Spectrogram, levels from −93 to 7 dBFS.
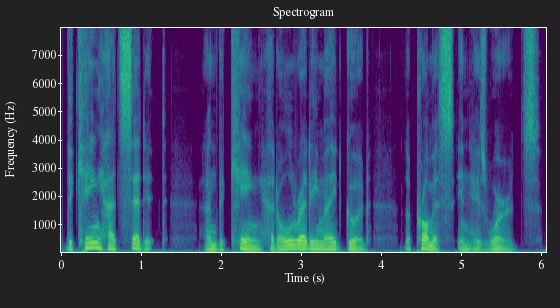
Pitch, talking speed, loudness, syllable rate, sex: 115 Hz, 170 wpm, -18 LUFS, 4.3 syllables/s, male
